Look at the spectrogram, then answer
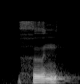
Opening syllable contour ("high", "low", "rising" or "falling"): low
